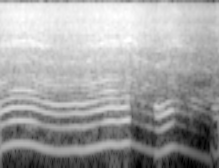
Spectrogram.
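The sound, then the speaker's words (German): A chainsaw engine running during forestry tree felling, a loud, steady buzzing drone that wavers and dips in pitch a few times toward the end. “greift sich eine Motorsäge und dann geht's los.”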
